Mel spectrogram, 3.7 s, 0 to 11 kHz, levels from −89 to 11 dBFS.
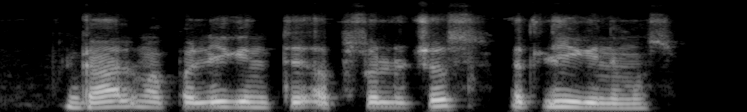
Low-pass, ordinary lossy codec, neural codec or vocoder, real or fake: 7.2 kHz; Opus, 24 kbps; none; real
